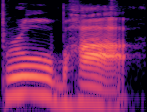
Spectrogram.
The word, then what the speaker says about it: প্রভা: ওকার হয়ে যাচ্ছে দেখো, প্রভা। লেখার সময় আমরা পয়র ফলা লিখছি শুধু, কিন্তু উচ্চারণ করার সময় পয়র ফলা ওকার হয়ে যাচ্ছে।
